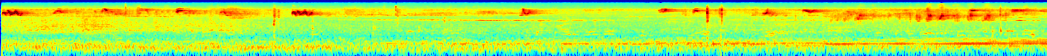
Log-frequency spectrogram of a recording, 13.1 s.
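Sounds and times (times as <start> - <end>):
small birds chirping: 0.0 - 13.0
faint steady high tone: 4.2 - 10.5.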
